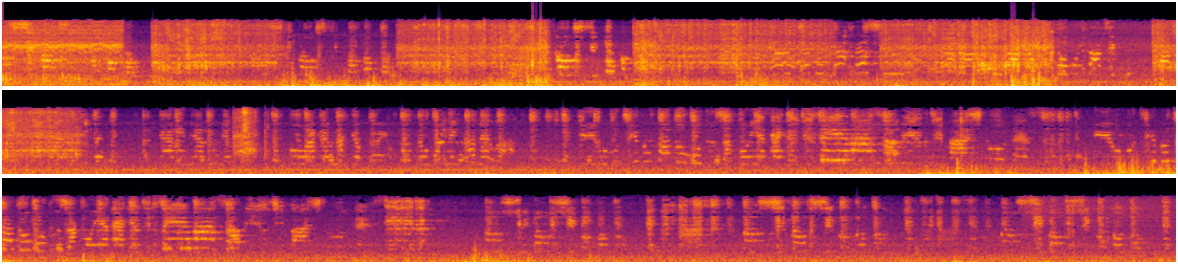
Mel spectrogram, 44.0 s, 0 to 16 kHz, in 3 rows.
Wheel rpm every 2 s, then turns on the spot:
100, 130, 70, 90, 140, 100, 100, 90, 10, 10, 0, 0, 0, 0, 0, 0, 0, 0, 0, 0, 0, 0.
none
